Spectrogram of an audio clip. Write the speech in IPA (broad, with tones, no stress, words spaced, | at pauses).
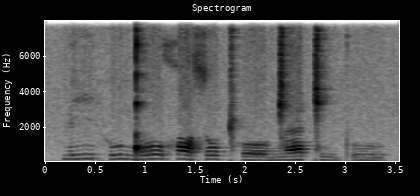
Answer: ɳiː˧˥˧hu˧˥˧ ŋ͡ǃoː˧˥˧xɒ˥˩so˥˩ ǁʰoː˨˩ ŋ͡ǁæ˧˥˧ǁiː˨˩pʼuː˨˩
